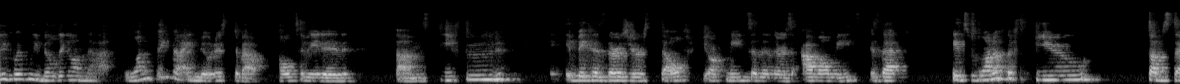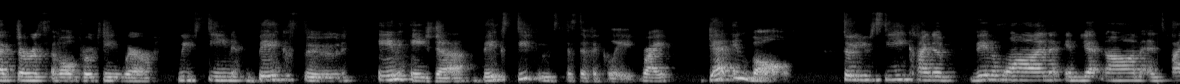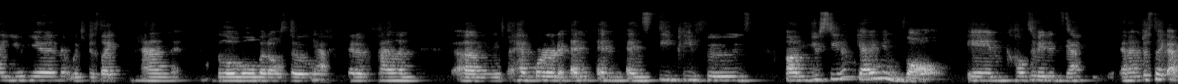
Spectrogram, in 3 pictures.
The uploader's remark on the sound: This episode was recorded as part of a webinar series by the City University of Hong Kong in partnership with Green Queen Media.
